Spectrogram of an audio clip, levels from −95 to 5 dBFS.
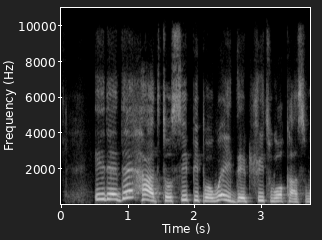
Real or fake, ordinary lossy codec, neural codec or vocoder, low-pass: real; Opus, 32 kbps; none; 9.9 kHz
